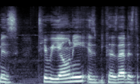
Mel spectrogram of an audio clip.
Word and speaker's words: Tyrione: the reason why I say her name is Tyrion is because that is the pronunciation that they gave me uh the way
